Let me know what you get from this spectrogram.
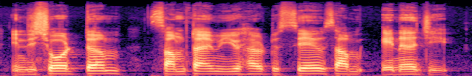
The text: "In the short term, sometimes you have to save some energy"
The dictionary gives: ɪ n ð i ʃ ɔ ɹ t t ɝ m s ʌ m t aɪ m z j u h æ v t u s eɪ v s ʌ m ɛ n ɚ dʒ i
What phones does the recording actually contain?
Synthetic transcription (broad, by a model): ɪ n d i ʃ ɔ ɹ t t ɝ m s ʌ m t aɪ m j u h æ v t u s eɪ v s ʌ m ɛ n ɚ dʒ i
